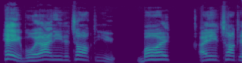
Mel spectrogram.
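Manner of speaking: high, hammed-up old dad hollering "boy"; mock old dad bellowing down the phone; loud obnoxious dad. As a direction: imitate a loud, obnoxious call from the old man. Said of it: "just loud call and obnoxious".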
